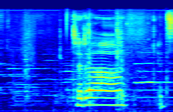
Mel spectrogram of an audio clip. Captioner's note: machine whirrs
